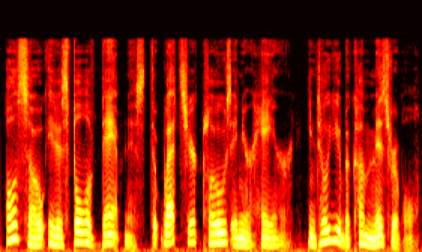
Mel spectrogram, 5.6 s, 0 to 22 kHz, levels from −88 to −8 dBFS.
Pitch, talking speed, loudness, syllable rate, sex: 140 Hz, 180 wpm, -18 LUFS, 5.1 syllables/s, female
